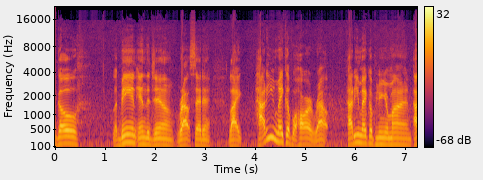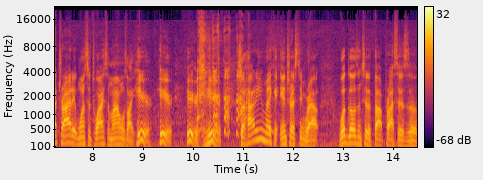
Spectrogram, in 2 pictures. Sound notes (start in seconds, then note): 10.0 laughs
